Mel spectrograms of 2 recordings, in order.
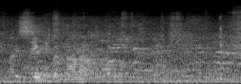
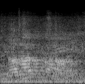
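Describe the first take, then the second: First: Drawn out, each word spaced; slow it right down, quietly; slow and deliberate. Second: Said in the usual way. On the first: Real, not acted. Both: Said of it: "I don't sing either".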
